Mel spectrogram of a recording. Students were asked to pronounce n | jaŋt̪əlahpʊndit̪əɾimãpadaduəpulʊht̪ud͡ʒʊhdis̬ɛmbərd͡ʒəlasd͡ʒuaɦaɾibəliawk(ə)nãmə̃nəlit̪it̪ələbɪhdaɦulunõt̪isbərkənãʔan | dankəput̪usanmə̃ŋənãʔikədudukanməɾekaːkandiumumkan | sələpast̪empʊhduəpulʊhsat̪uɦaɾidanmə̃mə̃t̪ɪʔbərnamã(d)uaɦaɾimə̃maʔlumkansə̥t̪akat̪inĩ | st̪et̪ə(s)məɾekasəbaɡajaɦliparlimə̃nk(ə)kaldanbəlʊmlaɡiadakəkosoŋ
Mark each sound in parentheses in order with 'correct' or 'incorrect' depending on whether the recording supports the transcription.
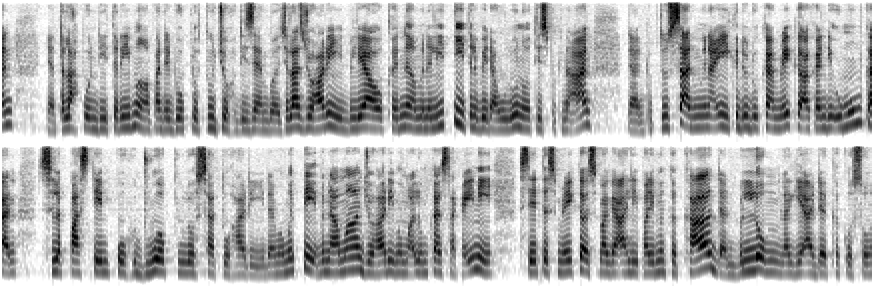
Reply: correct, incorrect, correct, correct

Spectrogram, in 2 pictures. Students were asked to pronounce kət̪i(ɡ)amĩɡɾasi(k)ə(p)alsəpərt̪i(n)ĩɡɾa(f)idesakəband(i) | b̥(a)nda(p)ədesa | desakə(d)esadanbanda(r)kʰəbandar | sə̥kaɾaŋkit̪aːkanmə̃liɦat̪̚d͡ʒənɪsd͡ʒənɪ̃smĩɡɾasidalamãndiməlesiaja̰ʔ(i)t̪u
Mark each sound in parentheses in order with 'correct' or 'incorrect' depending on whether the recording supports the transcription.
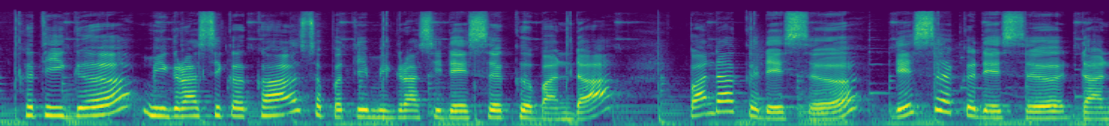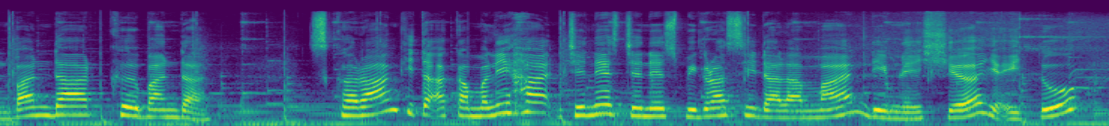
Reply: correct, correct, incorrect, incorrect, incorrect, incorrect, correct, incorrect, correct, correct, correct

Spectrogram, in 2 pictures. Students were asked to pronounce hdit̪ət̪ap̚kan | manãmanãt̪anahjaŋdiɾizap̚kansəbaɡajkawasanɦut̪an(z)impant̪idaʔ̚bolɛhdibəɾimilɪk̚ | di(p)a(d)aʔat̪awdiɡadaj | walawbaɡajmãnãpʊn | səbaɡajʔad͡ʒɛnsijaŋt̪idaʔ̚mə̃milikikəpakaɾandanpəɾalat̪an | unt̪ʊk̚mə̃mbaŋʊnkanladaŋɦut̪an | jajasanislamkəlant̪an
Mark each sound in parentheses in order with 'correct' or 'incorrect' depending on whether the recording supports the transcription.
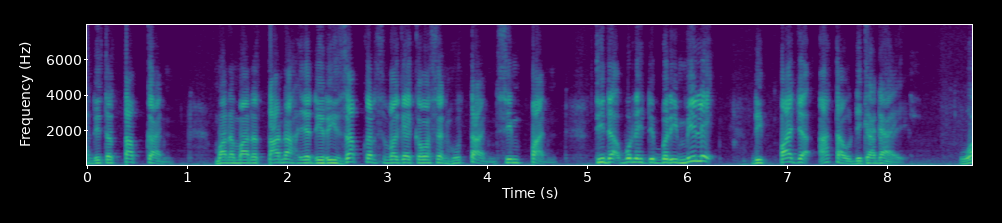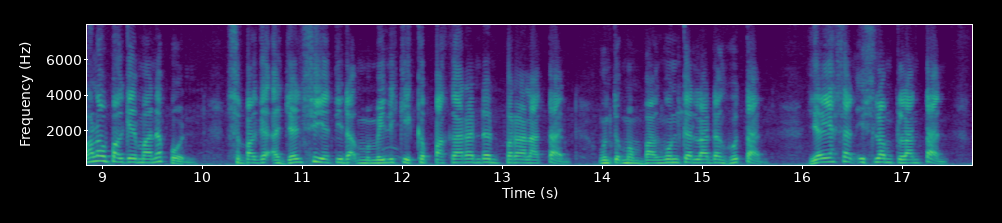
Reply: incorrect, correct, incorrect

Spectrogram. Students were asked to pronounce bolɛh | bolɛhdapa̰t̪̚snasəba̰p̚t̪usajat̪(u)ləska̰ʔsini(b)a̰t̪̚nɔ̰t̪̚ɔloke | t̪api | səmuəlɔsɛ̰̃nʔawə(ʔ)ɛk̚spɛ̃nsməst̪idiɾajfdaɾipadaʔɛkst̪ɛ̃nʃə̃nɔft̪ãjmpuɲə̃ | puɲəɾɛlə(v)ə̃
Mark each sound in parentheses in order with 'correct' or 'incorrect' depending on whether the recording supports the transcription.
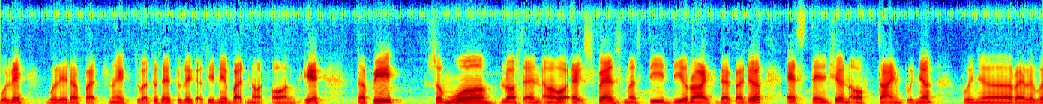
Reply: correct, correct, correct, correct

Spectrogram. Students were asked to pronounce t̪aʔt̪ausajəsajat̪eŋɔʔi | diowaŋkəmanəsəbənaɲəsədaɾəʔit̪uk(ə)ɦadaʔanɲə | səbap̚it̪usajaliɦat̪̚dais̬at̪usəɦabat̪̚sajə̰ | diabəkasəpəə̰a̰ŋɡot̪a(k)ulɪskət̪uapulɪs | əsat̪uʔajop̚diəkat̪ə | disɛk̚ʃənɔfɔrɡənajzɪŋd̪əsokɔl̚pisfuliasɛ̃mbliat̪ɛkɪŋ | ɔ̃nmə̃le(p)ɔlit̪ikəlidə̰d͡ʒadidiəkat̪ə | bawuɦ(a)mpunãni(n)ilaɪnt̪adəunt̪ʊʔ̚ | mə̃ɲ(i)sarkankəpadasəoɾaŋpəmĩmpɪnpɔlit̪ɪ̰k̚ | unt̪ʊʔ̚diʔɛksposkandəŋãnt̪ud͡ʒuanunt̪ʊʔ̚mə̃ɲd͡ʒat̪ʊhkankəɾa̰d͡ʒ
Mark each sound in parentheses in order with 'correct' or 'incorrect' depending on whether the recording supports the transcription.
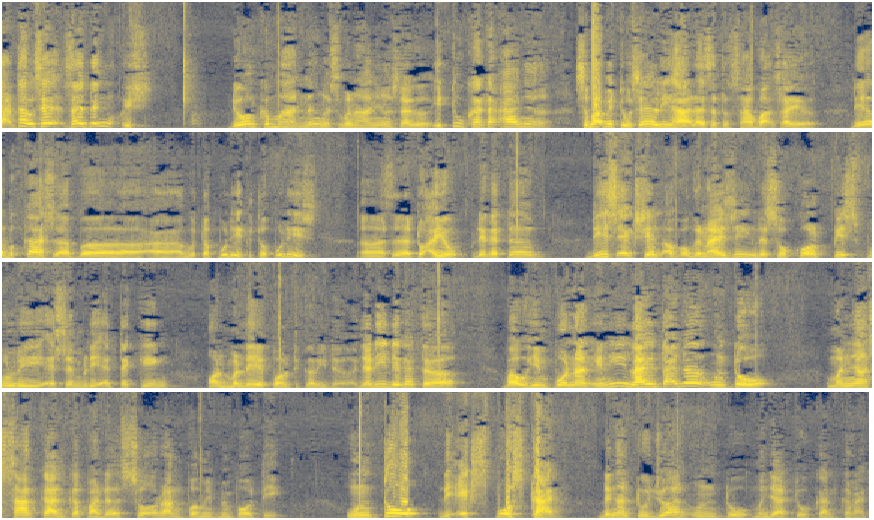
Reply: correct, incorrect, correct, incorrect, correct, incorrect

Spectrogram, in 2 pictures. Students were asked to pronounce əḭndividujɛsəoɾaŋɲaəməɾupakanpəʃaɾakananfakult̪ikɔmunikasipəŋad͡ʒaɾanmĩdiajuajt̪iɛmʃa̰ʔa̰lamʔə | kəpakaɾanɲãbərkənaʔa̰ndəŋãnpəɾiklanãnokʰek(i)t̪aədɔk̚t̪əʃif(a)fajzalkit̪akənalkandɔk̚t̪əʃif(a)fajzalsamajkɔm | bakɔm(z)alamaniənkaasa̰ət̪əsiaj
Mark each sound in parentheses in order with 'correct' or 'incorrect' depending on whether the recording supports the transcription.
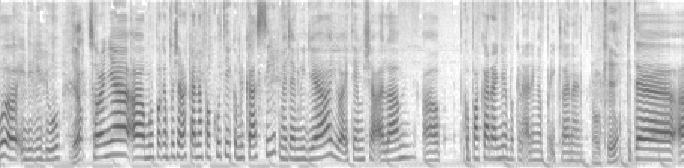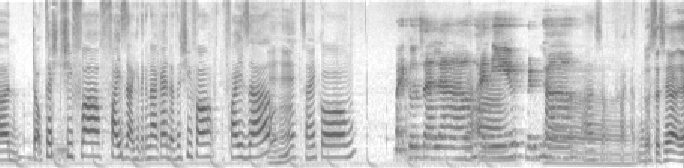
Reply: correct, correct, correct, incorrect

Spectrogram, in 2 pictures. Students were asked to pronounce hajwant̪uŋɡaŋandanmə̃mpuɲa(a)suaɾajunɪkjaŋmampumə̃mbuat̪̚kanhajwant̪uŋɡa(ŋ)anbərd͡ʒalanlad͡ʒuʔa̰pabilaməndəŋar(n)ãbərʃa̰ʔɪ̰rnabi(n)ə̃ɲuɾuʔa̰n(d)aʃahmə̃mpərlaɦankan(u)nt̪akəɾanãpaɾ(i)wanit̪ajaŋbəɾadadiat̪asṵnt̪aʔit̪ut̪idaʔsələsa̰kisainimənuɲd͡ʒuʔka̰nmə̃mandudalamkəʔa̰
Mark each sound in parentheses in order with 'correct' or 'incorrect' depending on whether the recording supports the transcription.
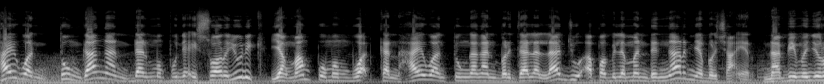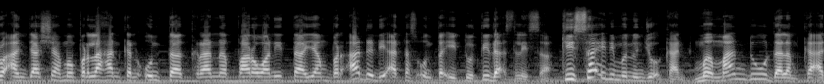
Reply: incorrect, correct, incorrect, incorrect, incorrect, correct, incorrect

